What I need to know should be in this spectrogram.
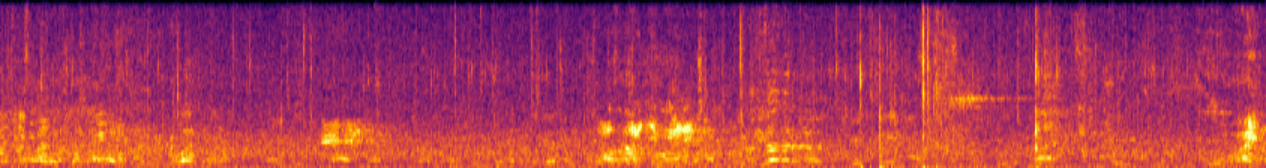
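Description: Young men shout and call out to each other across an open field.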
